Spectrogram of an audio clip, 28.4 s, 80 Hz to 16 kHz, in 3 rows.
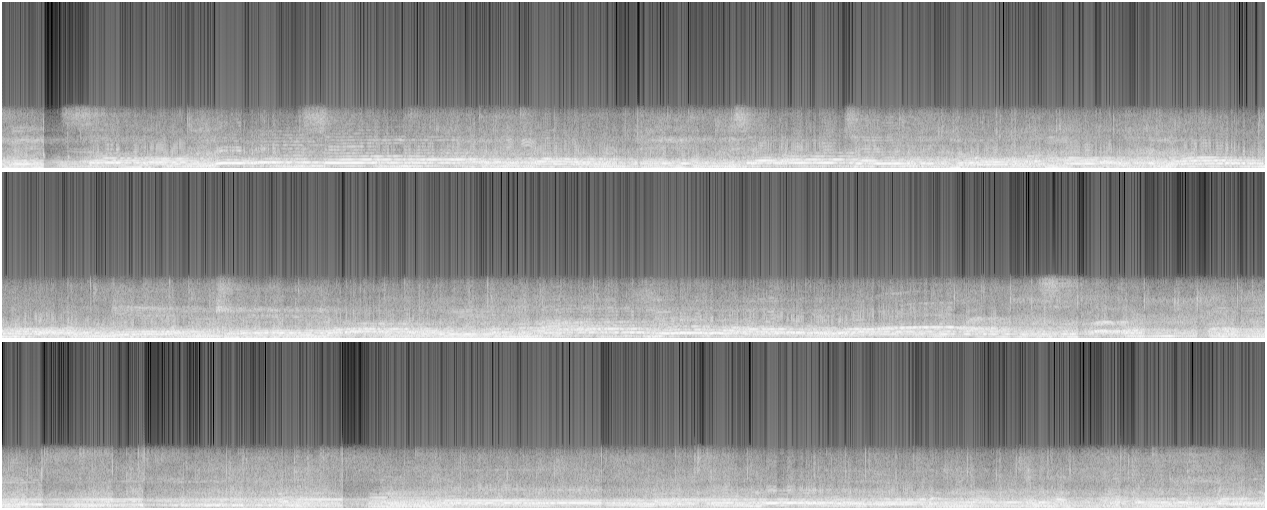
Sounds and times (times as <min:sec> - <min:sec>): Music: 0:00.0 - 0:28.4.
